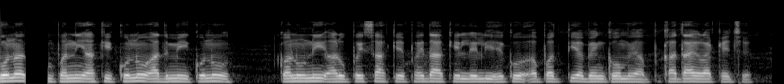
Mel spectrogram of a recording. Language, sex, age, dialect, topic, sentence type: Maithili, male, 25-30, Angika, banking, statement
